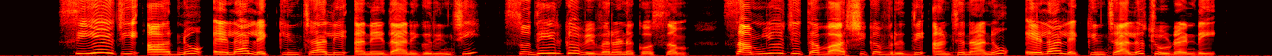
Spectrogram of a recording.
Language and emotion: Telugu, neutral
